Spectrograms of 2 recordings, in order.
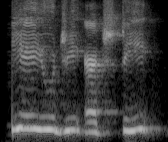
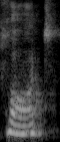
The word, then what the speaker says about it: taught: T-A-U-G-H-T, taught, not thought.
